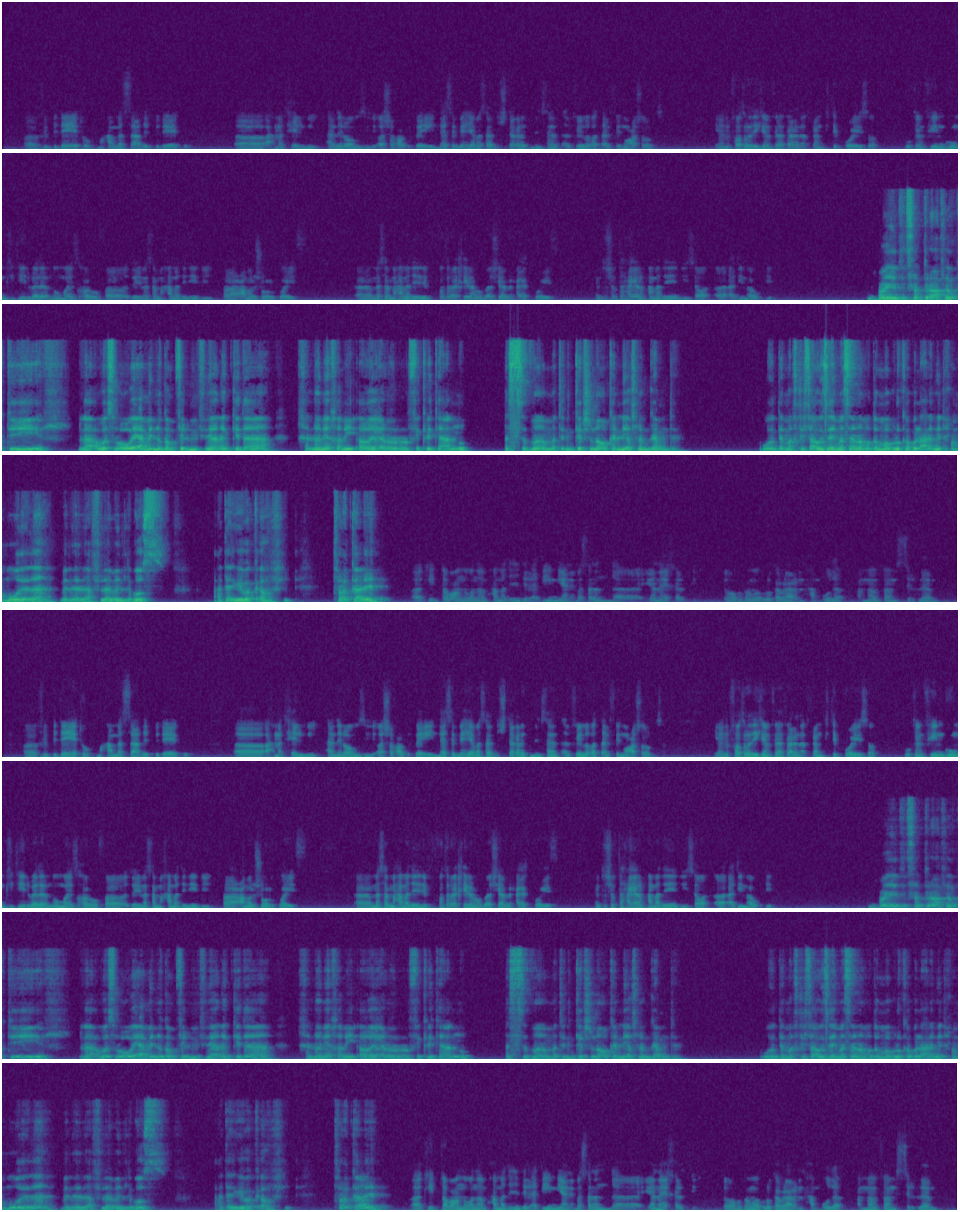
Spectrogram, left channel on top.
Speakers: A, on the right (about 30°); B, on the left (about 85°).
A: آه، في بداياته محمد سعد في بداياته آه، احمد حلمي هاني رمزي اشرف عبد الباقي الناس اللي هي مثلا اشتغلت من سنه 2000 لغايه 2010 مثلا يعني الفتره دي كان فيها فعلا افلام كتير كويسه وكان في نجوم كتير بدأ ان هم يظهروا فزي مثلا محمد هنيدي فعملوا شغل كويس آه، مثلا محمد هنيدي في الفتره الاخيره ما بقاش يعمل حاجات كويسه انت شفت حاجه لمحمد هنيدي سواء آه، قديم او
B: محمد انت اتفرجت له على افلام كتير لا بس هو وقع منه كام فيلم فعلا كده خلوني أخلي- اغير فكرتي عنه بس ما, ما تنكرش ان هو كان ليه افلام جامده ودمها خفيف قوي زي مثلا رمضان مبروك ابو العالمين حموده ده من الافلام اللي بص هتعجبك قوي <laughs> اتفرجت
A: جديد
B: عليه
A: اكيد طبعا وانا محمد هنيدي القديم يعني مثلا آه، يا انا يا خالتي آه، رمضان مبروك يا ابو العالمين حموده حمام في امستردام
